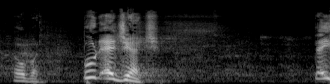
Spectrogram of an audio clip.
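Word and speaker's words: Buttigieg: edge booed edge edge they said think of it as boot and then edge edge because nobody can pronounce this guy's name oh but boot edge edge they say boo dead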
